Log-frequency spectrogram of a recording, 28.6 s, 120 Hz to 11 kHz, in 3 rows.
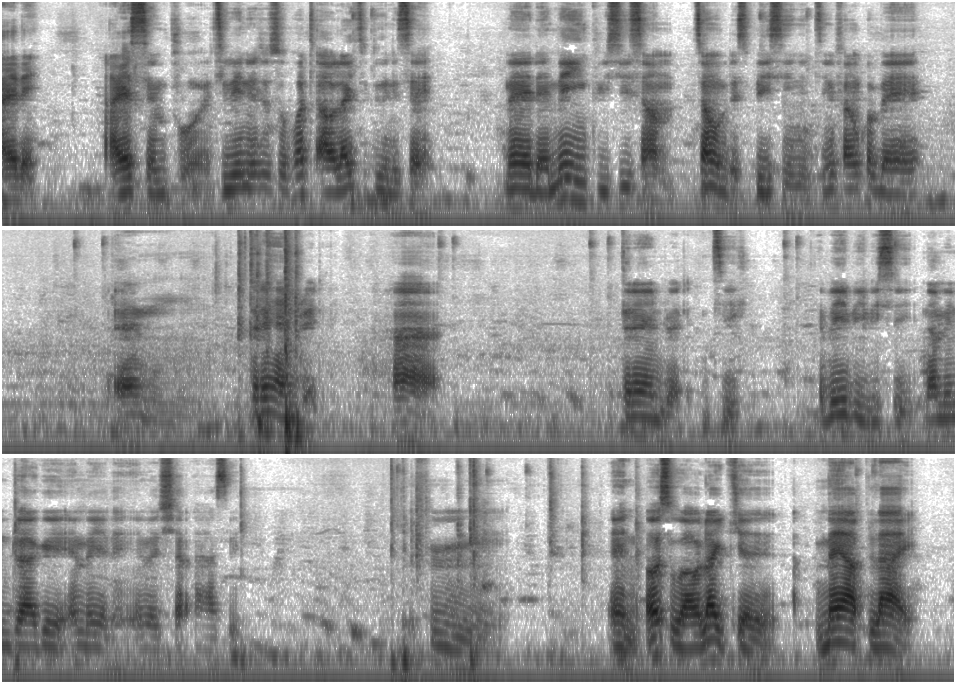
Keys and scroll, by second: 11.7 KP_3, 11.9 KP_0, 12.4 Return, 12.4 Return.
